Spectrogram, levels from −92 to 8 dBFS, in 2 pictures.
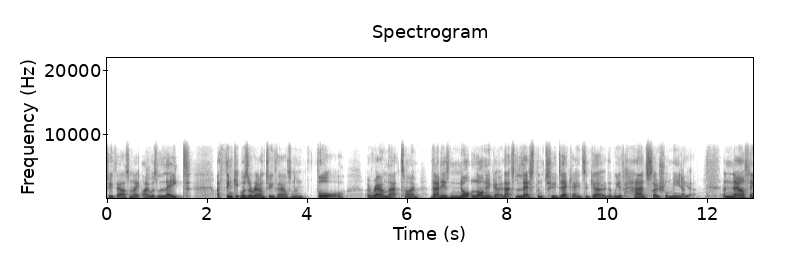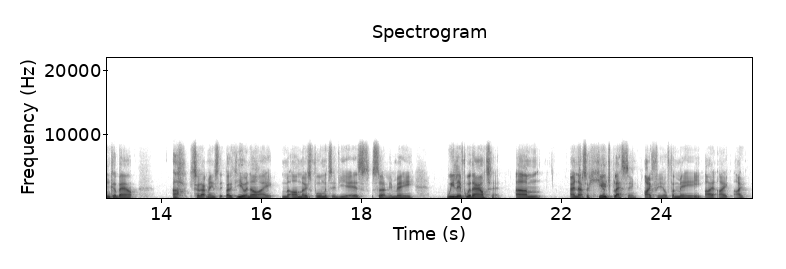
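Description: A speech recording in which, from 24.55 to 24.68 s, the last sound is held and fades for about 99 ms and then resumes with roughly 60 ms skipped, a burst of packet loss concealed by extending the last audio. From 24.69 to 25.30 s it runs about 5% fast at unchanged pitch, a jitter buffer speed-up trimming pitch periods, around 40 ms in all, to cut the built-up delay.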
